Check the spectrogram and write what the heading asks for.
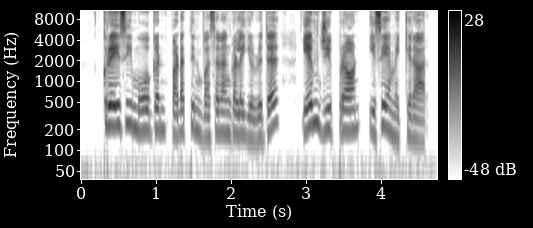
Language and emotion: Tamil, neutral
